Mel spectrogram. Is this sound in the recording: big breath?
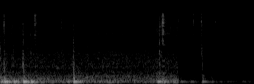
no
